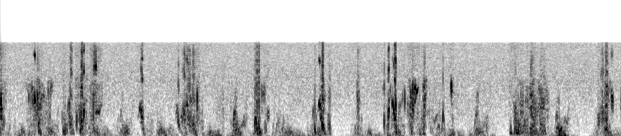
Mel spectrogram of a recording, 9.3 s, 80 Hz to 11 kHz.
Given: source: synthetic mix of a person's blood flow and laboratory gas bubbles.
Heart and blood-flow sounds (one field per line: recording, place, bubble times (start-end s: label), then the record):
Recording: Doppler ultrasound of blood flow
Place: precordium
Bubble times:
0.00-0.09 s: bubbles
0.37-0.81 s: bubbles
0.92-1.54 s: bubbles
2.06-2.21 s: bubbles
2.62-3.00 s: bubbles
3.77-4.04 s: bubbles
4.68-4.98 s: bubbles
5.33-5.41 s: bubbles
5.73-6.67 s: bubbles
6.74-6.81 s: bubbles
7.62-8.23 s: bubbles
8.94-9.20 s: bubbles
9.28-9.33 s: bubbles
From the record:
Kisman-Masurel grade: 242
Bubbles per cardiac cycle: several, 3 to 8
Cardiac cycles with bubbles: 100%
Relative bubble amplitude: moderate (0.250 to 0.450)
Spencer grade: 3 (all of the cardiac periods contain showers or single bubble signals, but not dominating or overriding the cardiac motion signals)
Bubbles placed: only in the low amplitude regions of the cardiac cycle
